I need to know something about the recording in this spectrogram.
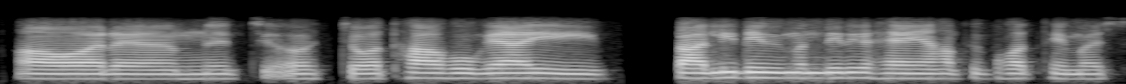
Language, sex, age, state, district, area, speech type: Hindi, male, 45-60, Madhya Pradesh, Bhopal, urban, conversation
